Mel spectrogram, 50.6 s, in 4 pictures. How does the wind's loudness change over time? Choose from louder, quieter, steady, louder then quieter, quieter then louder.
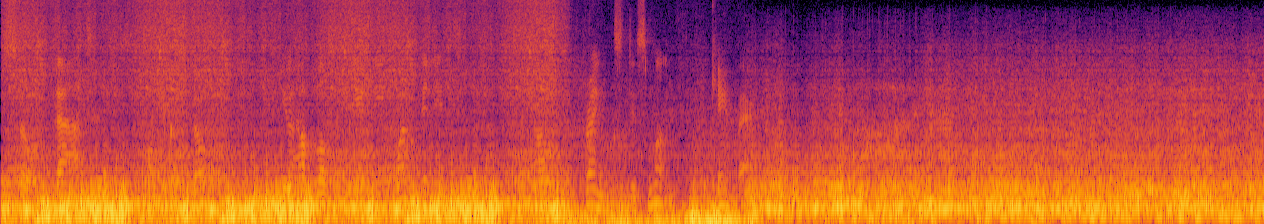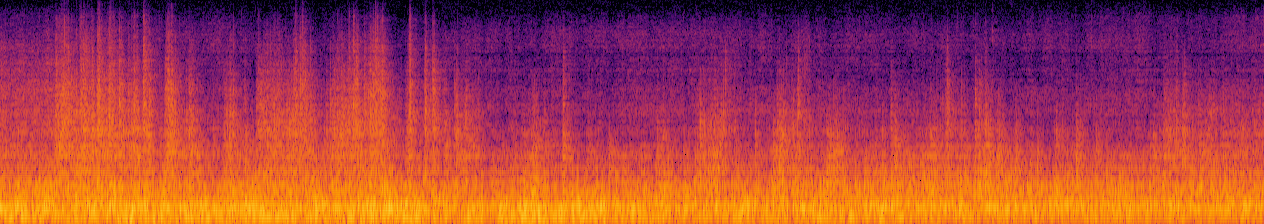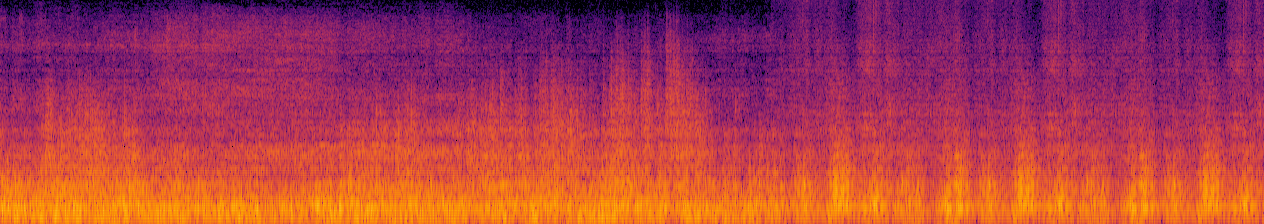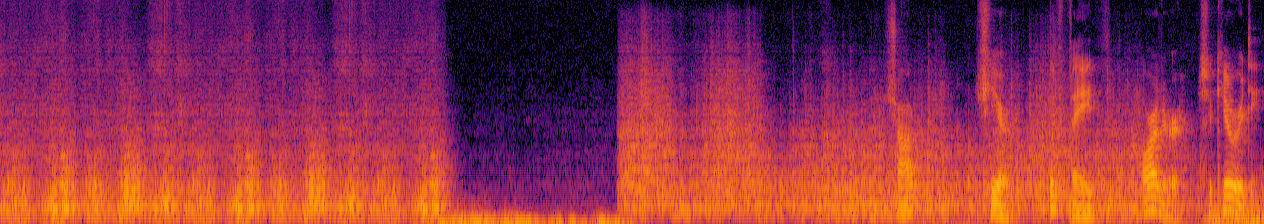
quieter.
